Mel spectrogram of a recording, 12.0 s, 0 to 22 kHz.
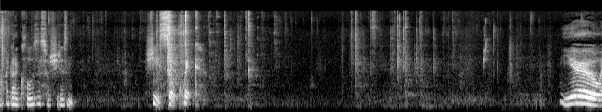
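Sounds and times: clicks and taps on wire bird cage: 0:02.4 - 0:05.7, 0:06.8 - 0:09.2.

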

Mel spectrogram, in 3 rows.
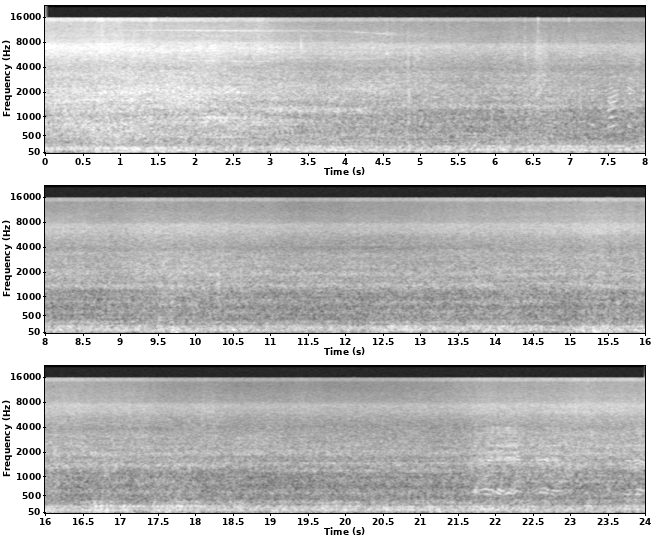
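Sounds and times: car engine and tyre rumble: 0:00.0 - 0:24.0
wet road hiss: 0:00.0 - 0:24.0.

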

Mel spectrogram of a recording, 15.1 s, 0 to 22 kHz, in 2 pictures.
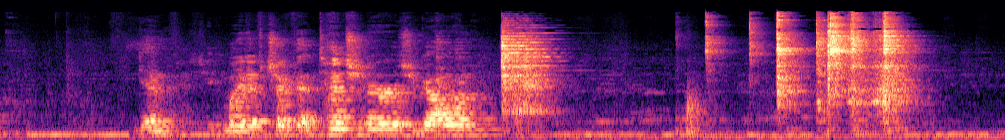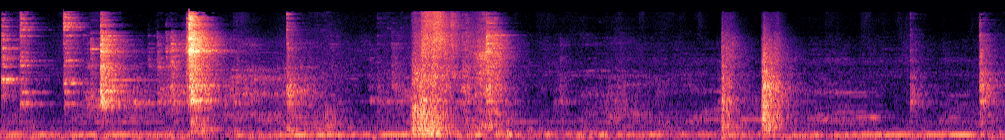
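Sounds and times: steel parts clinking and clanking: 0:03.3 - 0:04.3, 0:05.3 - 0:09.8, 0:10.4 - 0:11.5
metal scraping rattle: 0:10.4 - 0:11.5.

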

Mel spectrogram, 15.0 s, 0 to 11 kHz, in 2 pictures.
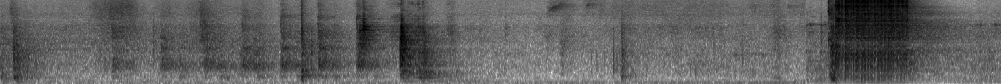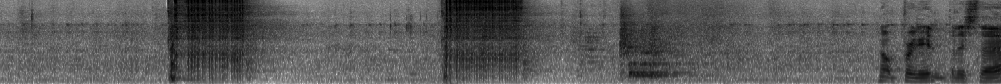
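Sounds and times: welder hiss and crackle: 0:06.2 - 0:07.0, 0:08.8 - 0:09.5, 0:10.8 - 0:11.6.

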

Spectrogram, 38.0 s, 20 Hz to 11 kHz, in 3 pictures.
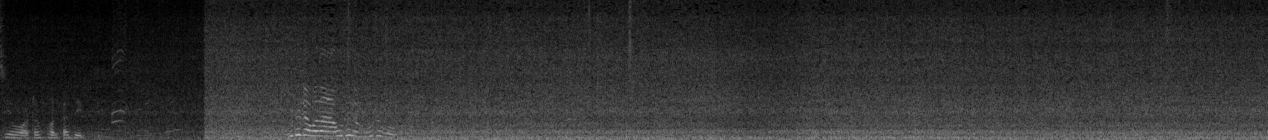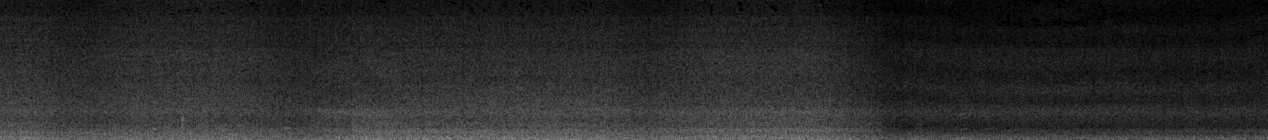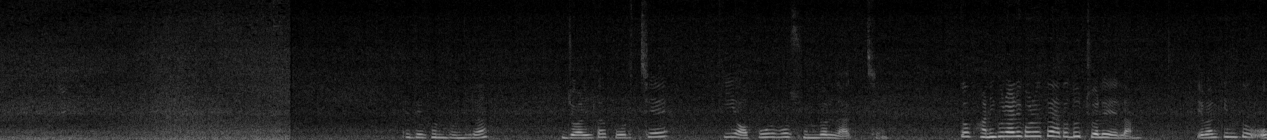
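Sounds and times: waterfall rushing: 0:00.3 - 0:29.4.

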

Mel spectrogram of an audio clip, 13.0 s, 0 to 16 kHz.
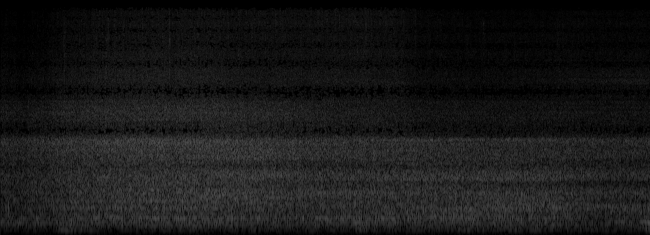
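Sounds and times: water jets spraying on car: 0:00.0 - 0:13.0.

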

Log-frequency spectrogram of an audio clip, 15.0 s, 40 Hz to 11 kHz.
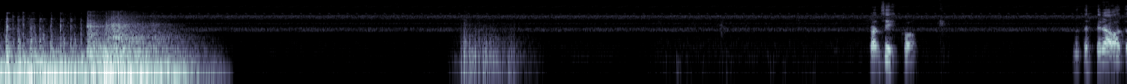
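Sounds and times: frogs chorus: 0:06.7 - 0:15.0.

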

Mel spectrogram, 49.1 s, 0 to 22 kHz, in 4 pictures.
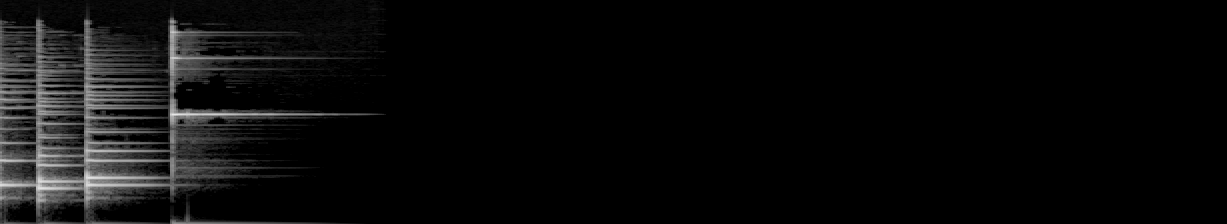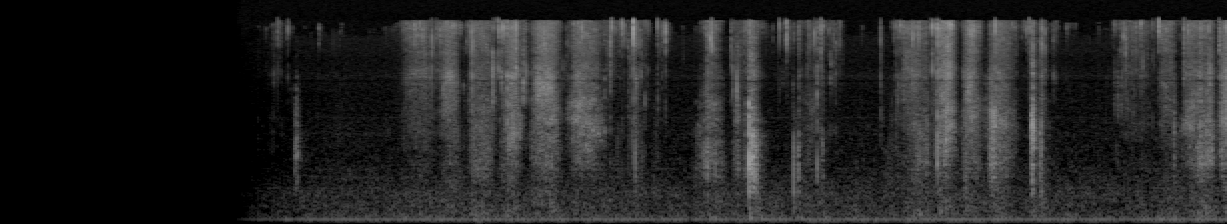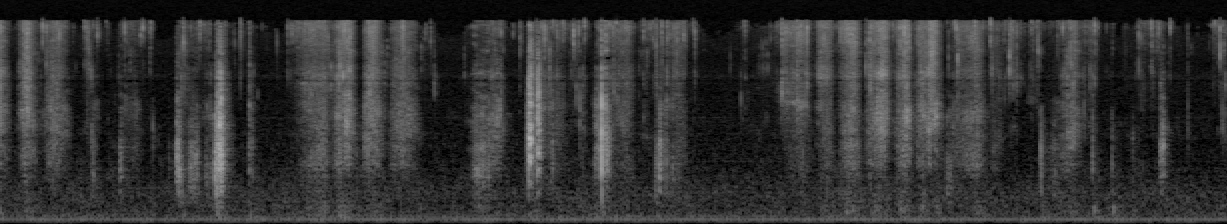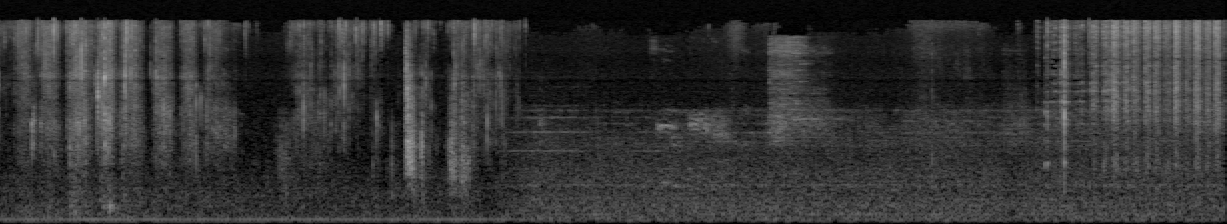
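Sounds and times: knife slicing raw meat: 0:16.4 - 0:18.7, 0:21.2 - 0:22.8, 0:23.5 - 0:26.9, 0:27.5 - 0:31.4, 0:32.4 - 0:39.2.

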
